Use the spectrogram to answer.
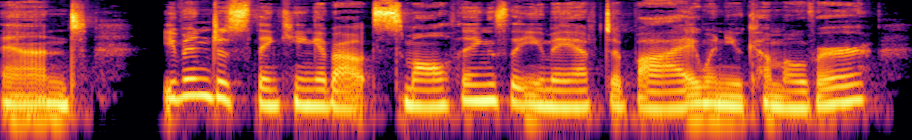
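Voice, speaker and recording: A woman with an American accent speaks over a silent background in a very clean recording. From California, Sacramento. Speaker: college student. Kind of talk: podcast interview.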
